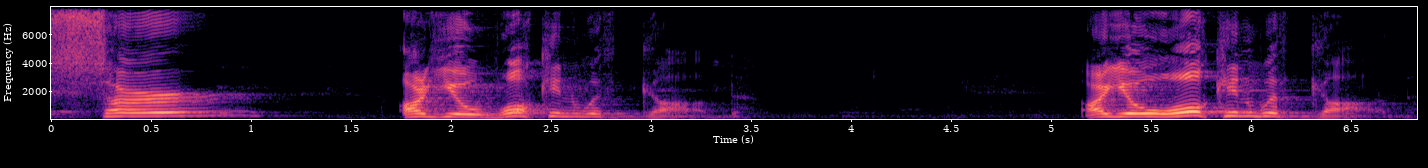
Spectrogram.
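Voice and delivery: put-on broad-voweled Scottish accent, the word "sir" stretched out. Retelling what Duncan Campbell asked the deacon: Duncan Campbell's Scottish accent. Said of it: "In that Scottish accent".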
